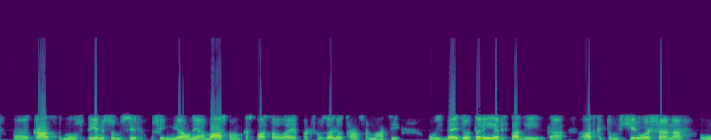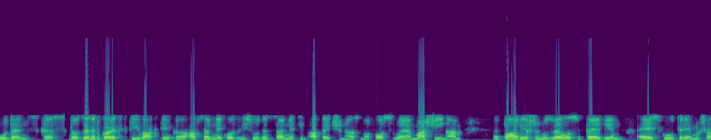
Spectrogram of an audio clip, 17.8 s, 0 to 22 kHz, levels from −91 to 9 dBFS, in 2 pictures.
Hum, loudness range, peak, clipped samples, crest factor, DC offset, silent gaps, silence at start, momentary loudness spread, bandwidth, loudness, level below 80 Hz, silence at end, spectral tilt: none; 2 LU; 0 dBFS; under 0.1%; 16 dB; under 0.1%; none; 0.15 s; 10 LU; 6.8 kHz; -16 LUFS; -60 dBFS; 0 s; -7 dB/octave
